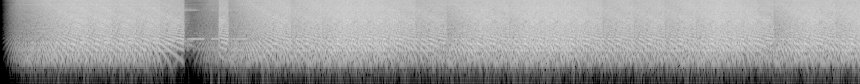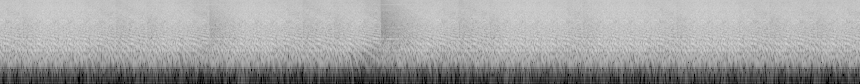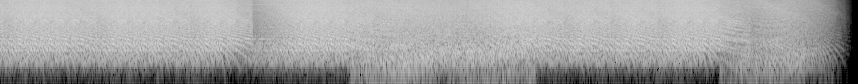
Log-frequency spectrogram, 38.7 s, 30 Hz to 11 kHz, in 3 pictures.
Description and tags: pulsar synthesis 01
Sample generated with pulsar synthesis. FM like sweeps with lots of panning and a slow rhythmic quality.
drone, noise, pulsar-synthesis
